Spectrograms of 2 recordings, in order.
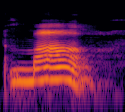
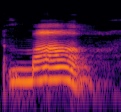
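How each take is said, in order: First: The pitch stays high and level. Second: The pitch stays high and level.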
